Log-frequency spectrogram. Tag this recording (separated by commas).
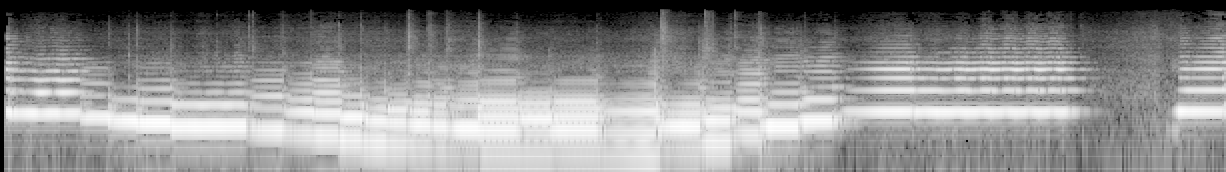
Saxophone, Musical instrument, Music, Brass instrument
